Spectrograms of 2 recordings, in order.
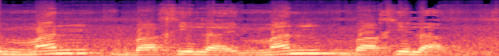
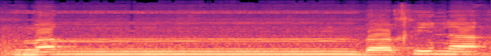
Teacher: نون کو سائلنٹ کریں گے، نون کی آواز بالکل نہیں آئے گی ، شروع والے میم کو باو کے ساتھ ملا کر پڑھیں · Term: اقلاب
